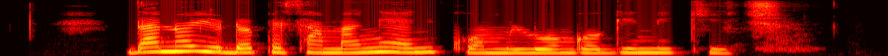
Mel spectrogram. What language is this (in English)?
Luo (Kenya and Tanzania)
